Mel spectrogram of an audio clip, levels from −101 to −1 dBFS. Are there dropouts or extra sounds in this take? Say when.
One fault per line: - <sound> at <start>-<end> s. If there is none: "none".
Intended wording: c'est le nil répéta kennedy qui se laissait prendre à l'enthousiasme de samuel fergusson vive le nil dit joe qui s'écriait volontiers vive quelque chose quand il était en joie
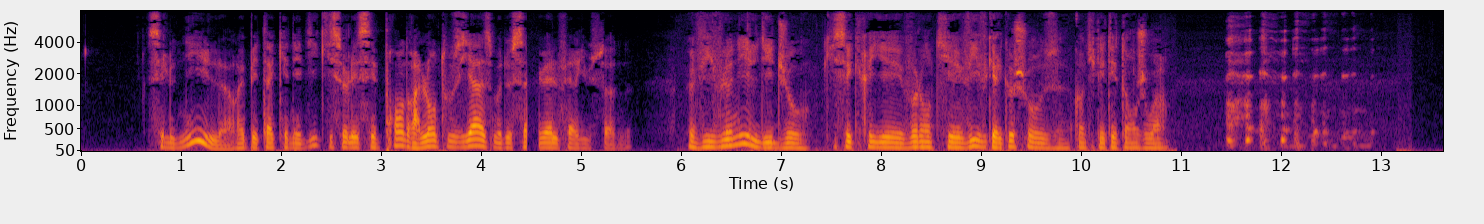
- dropout at 4.5-4.6 s
- cough at 11.4-13.0 s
